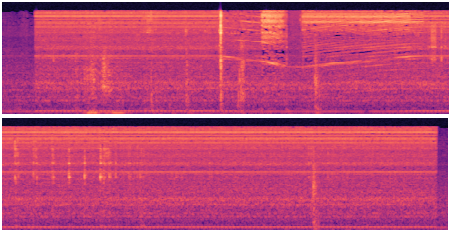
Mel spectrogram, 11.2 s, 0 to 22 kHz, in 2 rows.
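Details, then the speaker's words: Hard drive in an Orico 1106SS SATA hot-swap rack loses power when a second drive is hot-connected. It clunks sharply as the heads park, then its whine sweeps back up as it respins and reinitializes. "this will drop out and you'll hear a clunk because the heads will attempt to park themselves because there's a power shortage the drive will think that the system's actually been switched off and then you'll hear it spin back up and reinitialize itself"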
